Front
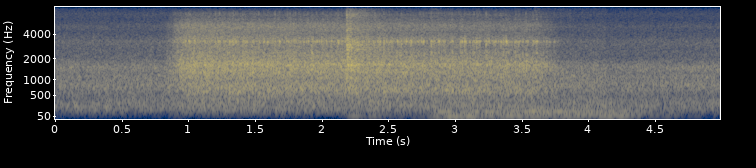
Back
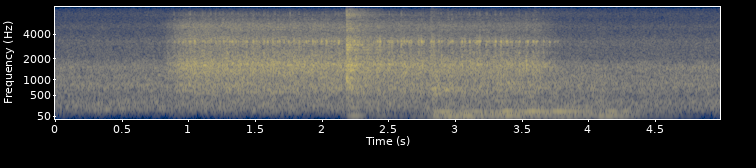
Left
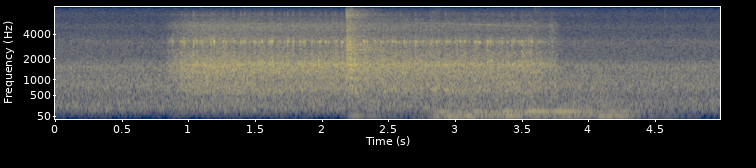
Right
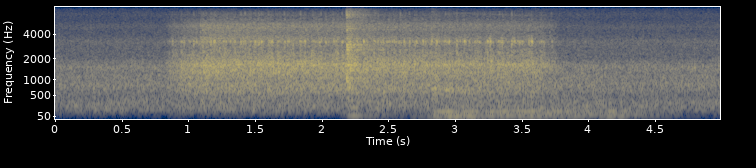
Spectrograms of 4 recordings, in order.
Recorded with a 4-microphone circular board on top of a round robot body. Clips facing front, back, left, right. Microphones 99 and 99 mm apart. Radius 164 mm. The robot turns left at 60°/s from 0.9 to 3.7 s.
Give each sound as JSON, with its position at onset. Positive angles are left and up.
{"t": 2.2, "sound": "a sliding door", "azimuth_deg": -130, "distance_m": 2.5}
